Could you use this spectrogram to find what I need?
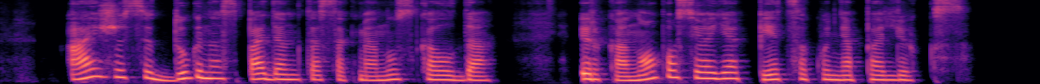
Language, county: Lithuanian, Šiauliai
